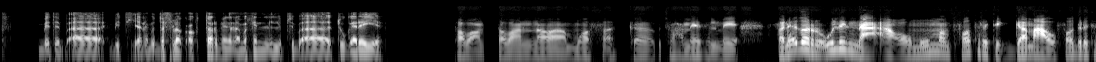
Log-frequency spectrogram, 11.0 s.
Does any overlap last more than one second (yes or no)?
no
